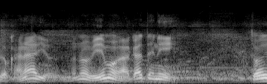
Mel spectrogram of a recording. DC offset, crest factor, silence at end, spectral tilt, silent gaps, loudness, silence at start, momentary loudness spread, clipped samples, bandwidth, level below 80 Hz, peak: under 0.1%; 16 dB; 0 s; -5.5 dB/octave; none; -16 LUFS; 0 s; 16 LU; under 0.1%; 12 kHz; -60 dBFS; 0 dBFS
